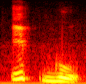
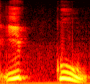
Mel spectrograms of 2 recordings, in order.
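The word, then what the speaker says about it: 입구: দেখি স্বাভাবিক উচ্চারণ হচ্ছে ইপগু, ইপগু, কিন্তু এর সঠিক উচ্চারণ হচ্ছে ইপকু, ইপকু।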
